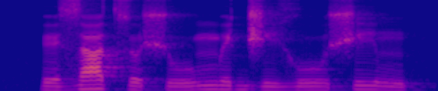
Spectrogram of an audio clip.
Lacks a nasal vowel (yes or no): yes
